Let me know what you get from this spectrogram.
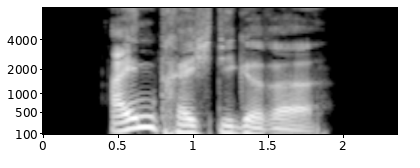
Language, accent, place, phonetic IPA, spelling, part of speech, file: German, Germany, Berlin, [ˈaɪ̯nˌtʁɛçtɪɡəʁə], einträchtigere, adjective, De-einträchtigere.ogg
- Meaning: inflection of einträchtig: 1. strong/mixed nominative/accusative feminine singular comparative degree 2. strong nominative/accusative plural comparative degree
